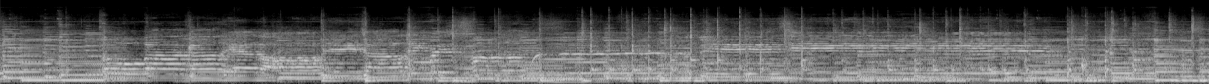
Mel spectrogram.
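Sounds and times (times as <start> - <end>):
held melody notes: 0.0 - 12.0
hand drum struck quickly: 4.1 - 12.0.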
